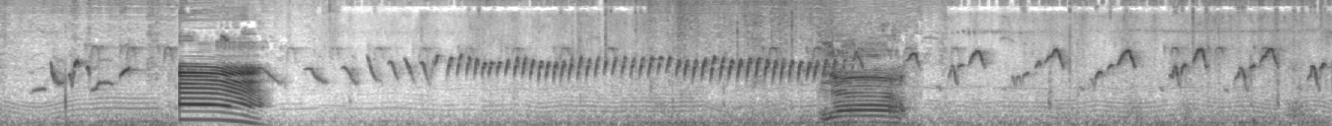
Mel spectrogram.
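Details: Cattle calling its companions to come home to the pen: two loud, deep harmonic moos, the first short and the second lower-pitched, about six seconds apart, with frequent chirping and twittering birds throughout.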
